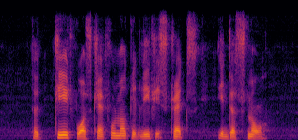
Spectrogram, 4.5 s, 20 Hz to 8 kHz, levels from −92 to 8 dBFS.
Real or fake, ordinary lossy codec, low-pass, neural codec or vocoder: fake; none; 7.2 kHz; autoencoder, 22.05 kHz, a latent of 192 numbers a frame, VITS, trained on one speaker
